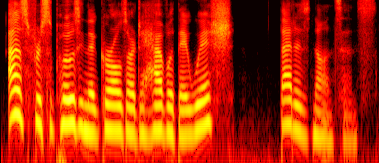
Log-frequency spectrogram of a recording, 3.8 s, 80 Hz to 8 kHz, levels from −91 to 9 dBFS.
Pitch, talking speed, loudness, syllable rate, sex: 200 Hz, 220 wpm, -18 LUFS, 6.1 syllables/s, female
